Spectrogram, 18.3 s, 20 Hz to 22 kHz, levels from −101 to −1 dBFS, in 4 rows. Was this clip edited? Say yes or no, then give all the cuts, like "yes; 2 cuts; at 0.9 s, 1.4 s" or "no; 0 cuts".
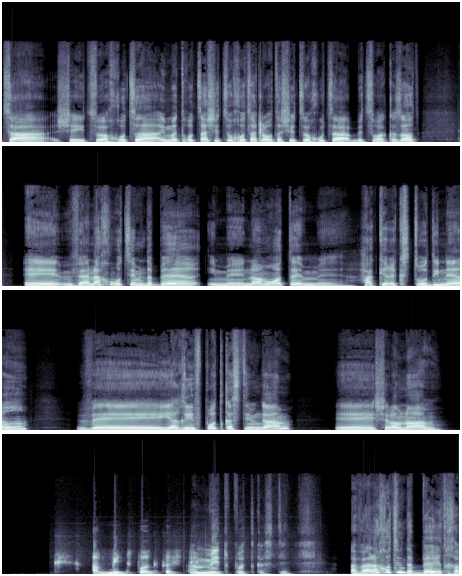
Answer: no; 0 cuts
